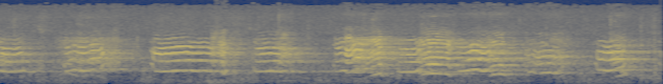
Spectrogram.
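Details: Newborn puppy on its second day of life whimpering in pain as its mother sits on it: thin, wavering high whines, some rising then falling, in broken bursts about every second or two.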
